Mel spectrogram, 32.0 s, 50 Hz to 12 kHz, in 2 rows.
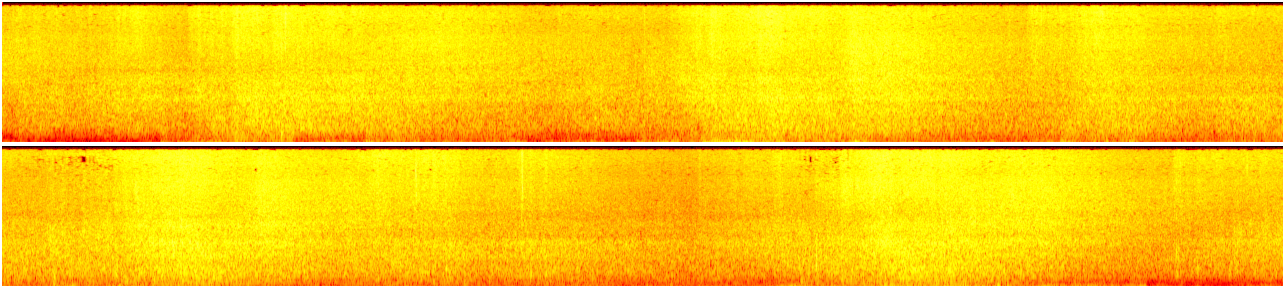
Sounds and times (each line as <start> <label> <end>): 0.0 Seaside Waves 32.0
